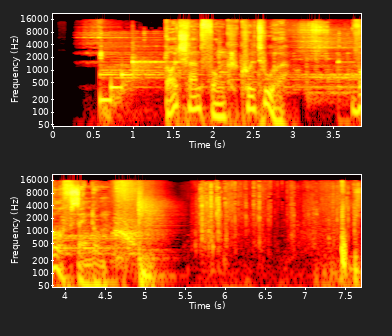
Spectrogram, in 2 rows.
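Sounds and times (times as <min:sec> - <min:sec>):
speech: 0:01.4 - 0:05.0
footsteps crunching on litter: 0:05.5 - 0:07.6.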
